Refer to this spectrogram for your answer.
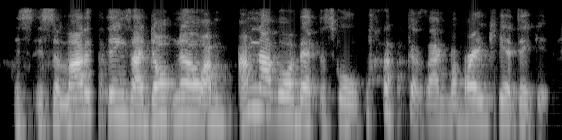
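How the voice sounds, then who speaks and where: A woman with an American accent and a normal speaking voice, fairly high in pitch, at a moderate pace, with ordinary pitch variation and big swings in loudness. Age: 60s. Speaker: author. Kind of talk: live show interview. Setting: live online video stream.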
